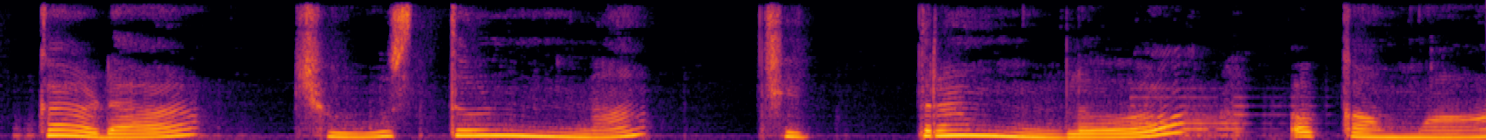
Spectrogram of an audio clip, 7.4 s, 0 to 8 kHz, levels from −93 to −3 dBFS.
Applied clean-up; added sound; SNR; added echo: neural mask model RNNoise.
